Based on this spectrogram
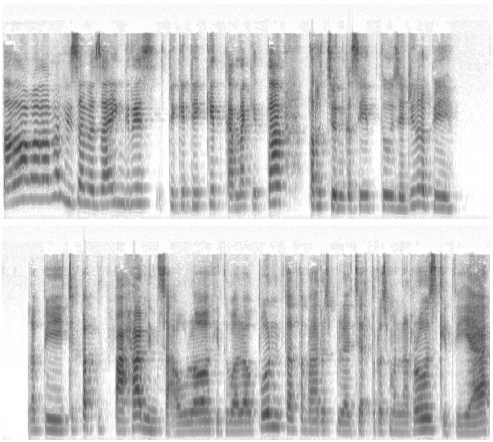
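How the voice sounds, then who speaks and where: A woman with a Javanese accent speaks very fast at a fairly high pitch. Her pitch swings very widely against a quiet background. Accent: Javanese-accented speech. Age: 40s. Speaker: midwife. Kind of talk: interview.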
